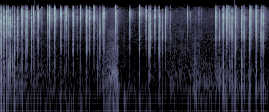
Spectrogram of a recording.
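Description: Long nails rapidly tap the glass screen and edges of a bare black Samsung smartphone resting on a pillow. Crisp, bright clicks come in quick, uneven bursts, with almost no low end. A brief softer scratchy stretch and a short lull break up the tapping.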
